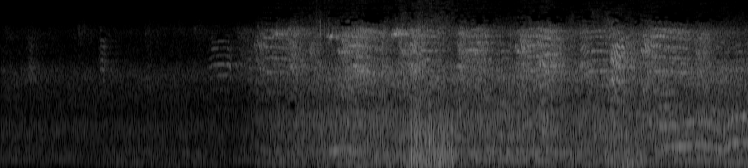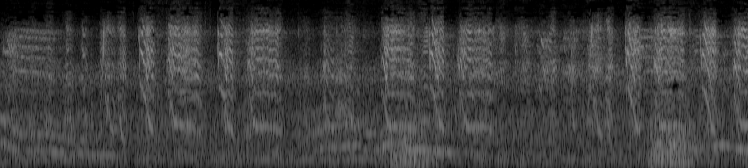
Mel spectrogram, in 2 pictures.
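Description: Zebra finches calling: after about two seconds of near silence, several birds start a dense run of short, quickly repeated calls that carries on to the end.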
